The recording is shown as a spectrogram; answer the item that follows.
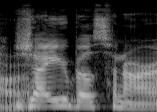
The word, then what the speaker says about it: Jair Bolsonaro: Jair Bolsonaro.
